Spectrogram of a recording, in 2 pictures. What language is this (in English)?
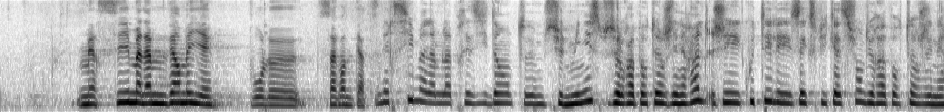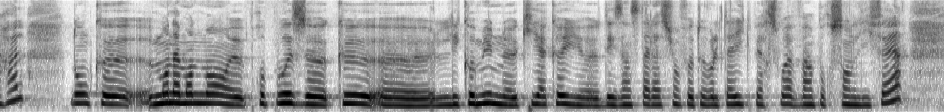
French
